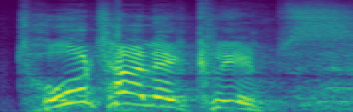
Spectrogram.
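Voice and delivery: put-on slow, drawn-out Jamaican accent on Total eclipse. Advert teacher bites the whole cake, Jamaican accent. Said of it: "why she's Jamaican at the end".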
